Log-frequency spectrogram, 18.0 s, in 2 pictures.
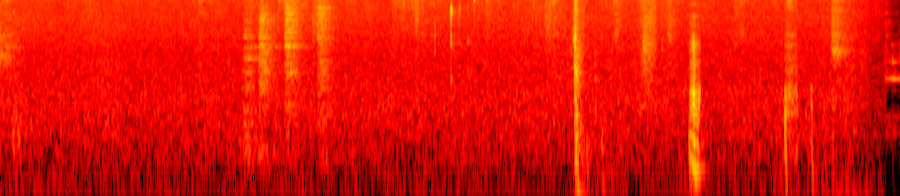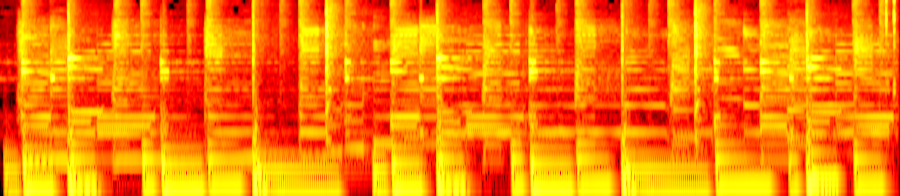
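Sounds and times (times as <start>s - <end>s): rustling of fur and cushions: 1.8s - 8.8s.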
